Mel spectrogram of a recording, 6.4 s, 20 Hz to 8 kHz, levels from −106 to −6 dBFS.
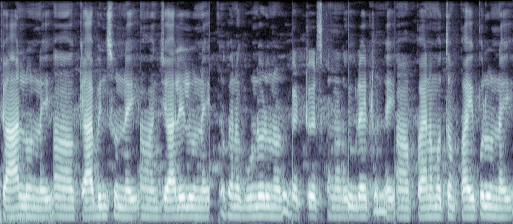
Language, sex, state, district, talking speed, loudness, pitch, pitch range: Telugu, male, Andhra Pradesh, Srikakulam, 170 wpm, -17 LUFS, 125 Hz, 120-130 Hz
